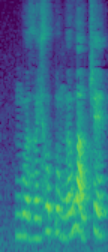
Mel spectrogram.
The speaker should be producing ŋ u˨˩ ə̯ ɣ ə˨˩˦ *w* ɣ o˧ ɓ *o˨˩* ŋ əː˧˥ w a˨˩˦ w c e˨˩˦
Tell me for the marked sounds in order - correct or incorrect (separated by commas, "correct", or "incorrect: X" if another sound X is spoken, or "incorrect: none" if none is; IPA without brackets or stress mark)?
incorrect: j, correct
